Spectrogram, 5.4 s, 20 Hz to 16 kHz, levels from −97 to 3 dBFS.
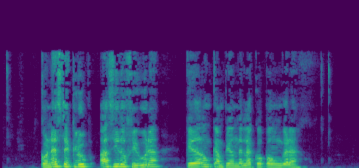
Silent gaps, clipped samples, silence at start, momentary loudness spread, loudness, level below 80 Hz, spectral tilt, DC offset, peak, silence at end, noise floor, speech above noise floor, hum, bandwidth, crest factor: none; under 0.1%; 0.6 s; 7 LU; -18 LUFS; -58 dBFS; -6 dB/octave; under 0.1%; -2 dBFS; 0.9 s; -63 dBFS; 46 dB; none; 11.5 kHz; 18 dB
